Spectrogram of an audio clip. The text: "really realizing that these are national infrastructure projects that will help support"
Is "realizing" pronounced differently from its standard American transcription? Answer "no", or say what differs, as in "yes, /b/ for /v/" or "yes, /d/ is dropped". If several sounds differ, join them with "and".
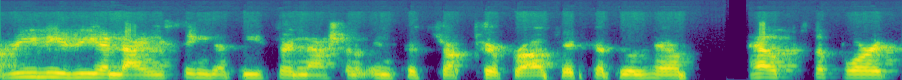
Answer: yes, /s/ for /z/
